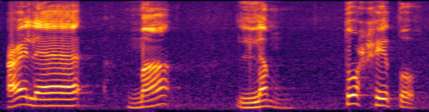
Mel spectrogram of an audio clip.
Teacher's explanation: وَكَيْفَ تَصْبِرُ عَلَى مَا لَمْ تُحِطْ عَلَى مَا لَمْ تُحِطْ، تو ساکن ہے لیکن حرف قلقلہ ہے تو یہاں آواز لوٹتی ہوئی محسوس ہونی چاہیے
